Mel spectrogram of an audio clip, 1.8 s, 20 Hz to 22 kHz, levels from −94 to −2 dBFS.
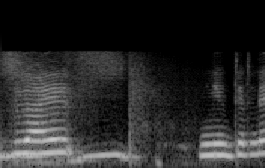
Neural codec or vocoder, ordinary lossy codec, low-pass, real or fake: codec, 16 kHz, 0.5 kbps, X-Codec, HuBERT features, trained on general audio; MP3, 64 kbps; 7.2 kHz; fake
